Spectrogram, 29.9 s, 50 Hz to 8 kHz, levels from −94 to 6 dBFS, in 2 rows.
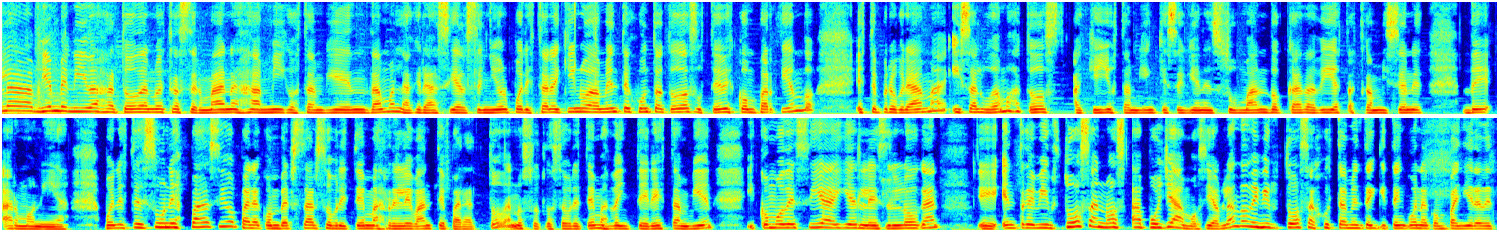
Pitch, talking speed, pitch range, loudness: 205 Hz, 160 wpm, 190-240 Hz, -12 LUFS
